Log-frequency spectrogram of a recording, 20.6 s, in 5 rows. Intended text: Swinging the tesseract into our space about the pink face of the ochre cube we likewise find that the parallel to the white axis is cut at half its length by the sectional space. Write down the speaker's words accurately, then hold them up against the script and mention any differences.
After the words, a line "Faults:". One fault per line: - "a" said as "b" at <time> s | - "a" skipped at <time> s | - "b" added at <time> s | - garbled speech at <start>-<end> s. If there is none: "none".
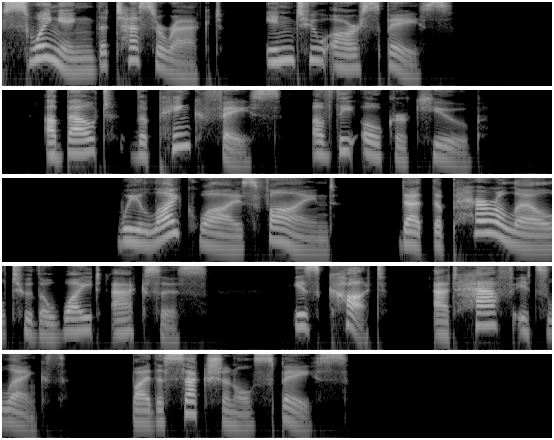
Swinging the tesseract into our space about the pink face of the ochre cube we likewise find that the parallel to the white axis is cut at half its length by the sectional space.
Faults:
none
